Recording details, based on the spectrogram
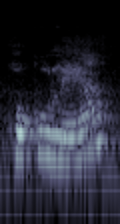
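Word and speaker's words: Hōkūleʻa: pronounce that? Hokulea, Hokulea.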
